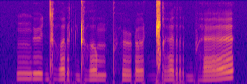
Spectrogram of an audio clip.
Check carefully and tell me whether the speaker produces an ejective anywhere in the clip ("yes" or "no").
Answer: no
